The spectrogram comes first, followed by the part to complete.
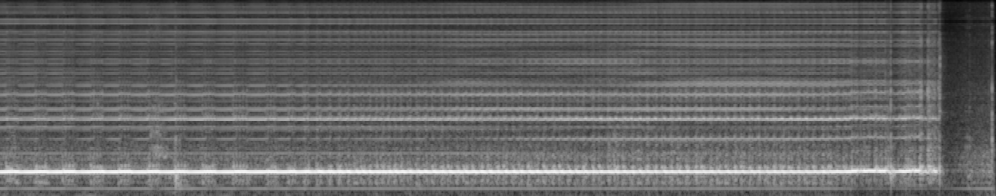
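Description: A homemade electronic noise instrument built into a helmet-shaped metal shell holds one steady electronic tone with a fast flutter, and it cuts off suddenly at the end.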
